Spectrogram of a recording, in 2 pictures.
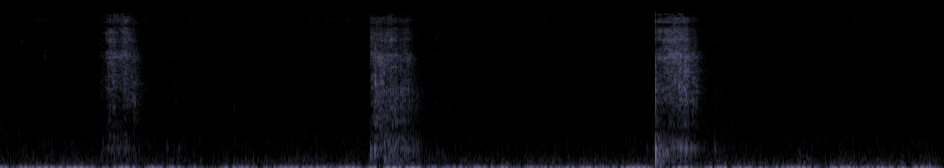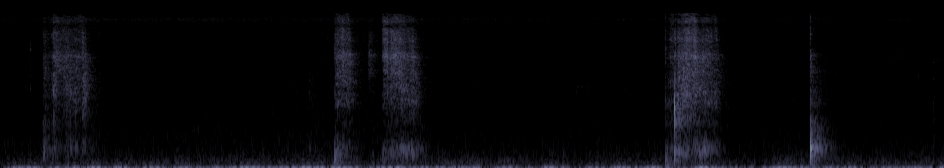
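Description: A spoon scoops flour, scraping against a metal pot.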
